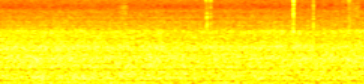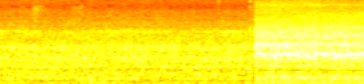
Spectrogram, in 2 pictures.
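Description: A train hums softly as it approaches in the distance.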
